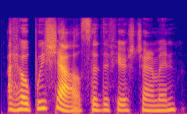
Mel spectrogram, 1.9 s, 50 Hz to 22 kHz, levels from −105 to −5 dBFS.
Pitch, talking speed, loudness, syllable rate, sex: 200 Hz, 255 wpm, -22 LUFS, 6.7 syllables/s, female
